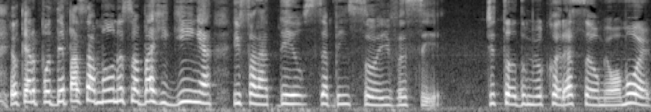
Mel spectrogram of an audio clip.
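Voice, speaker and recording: Lively in intonation and animated in tone, a woman talks at a fairly slow pace. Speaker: vlogger. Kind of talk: casual vlog talk. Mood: warm, affectionate. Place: shop. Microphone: phone near.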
